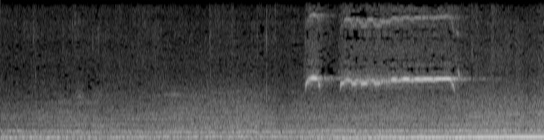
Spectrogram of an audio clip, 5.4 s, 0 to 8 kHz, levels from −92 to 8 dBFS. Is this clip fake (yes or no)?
no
